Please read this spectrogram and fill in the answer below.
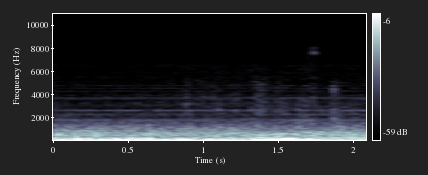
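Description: Scissors cutting white aircraft covering fabric, with a few faint snips near the end, over a steady low rumble.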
